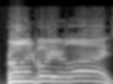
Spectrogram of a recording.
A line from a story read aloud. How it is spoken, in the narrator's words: Splat shouted with all his might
